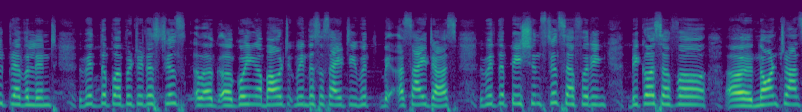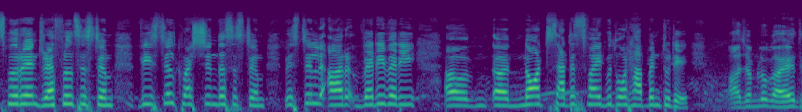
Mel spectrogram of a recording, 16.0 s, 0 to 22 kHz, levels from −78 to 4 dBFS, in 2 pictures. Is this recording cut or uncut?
uncut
